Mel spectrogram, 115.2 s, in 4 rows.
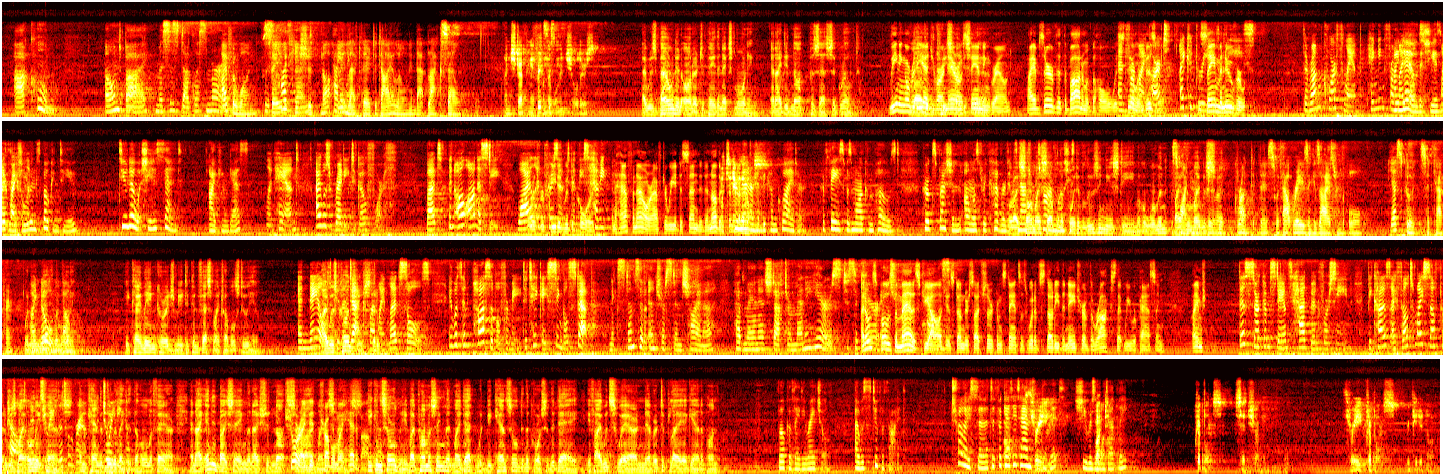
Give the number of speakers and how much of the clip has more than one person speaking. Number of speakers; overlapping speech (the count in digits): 7, about 25%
